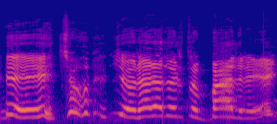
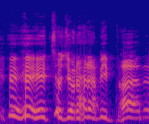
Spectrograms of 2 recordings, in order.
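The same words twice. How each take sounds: First: High, slow, sobbing confession. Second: High, teary voice breaking into a laugh; half laughing, half crying at his own guilt; starting to cry. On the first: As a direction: blubber it out in full tears. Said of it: "Pues yo sí". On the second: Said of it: "lloro porque tú estás llorando". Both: Acted.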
